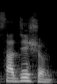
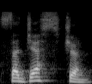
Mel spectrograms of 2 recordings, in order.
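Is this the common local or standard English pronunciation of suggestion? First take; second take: common local; standard English. First: It uses the common local pronunciation of the word. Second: It uses the standard English pronunciation of the word. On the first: The speaker calls it wrong. "আমরা বলি কি সাজেশন" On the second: The speaker calls it right. "Right pronunciation হচ্ছে সাজেশন"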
